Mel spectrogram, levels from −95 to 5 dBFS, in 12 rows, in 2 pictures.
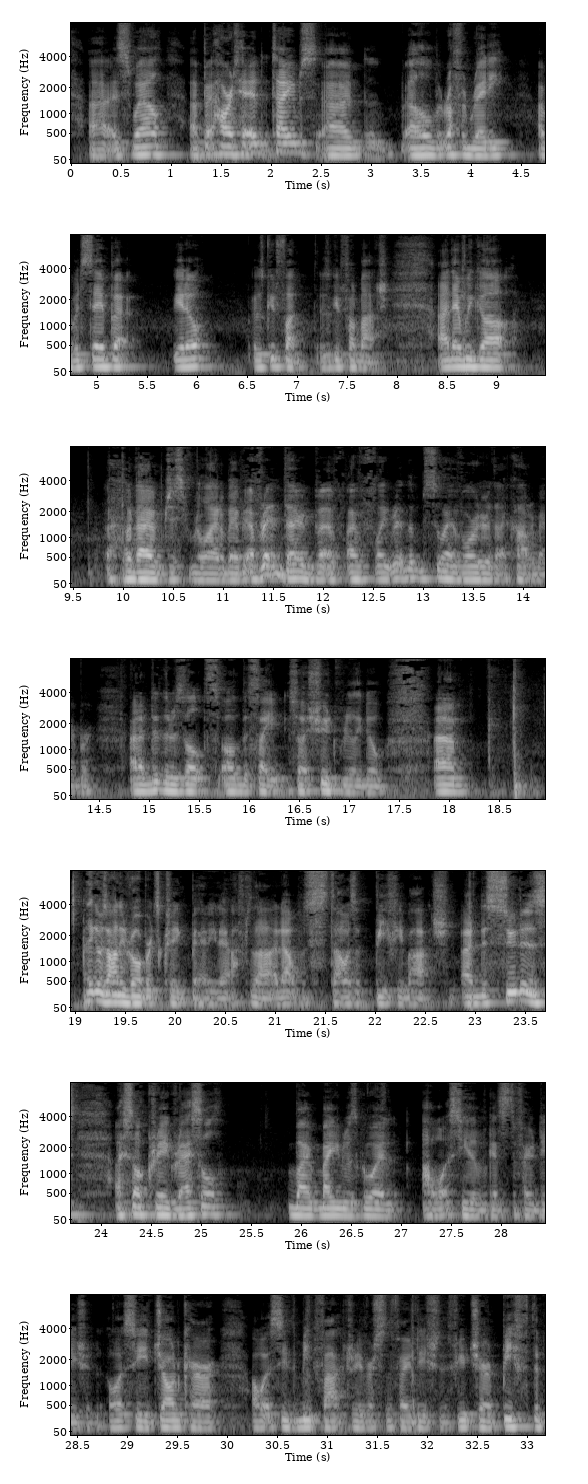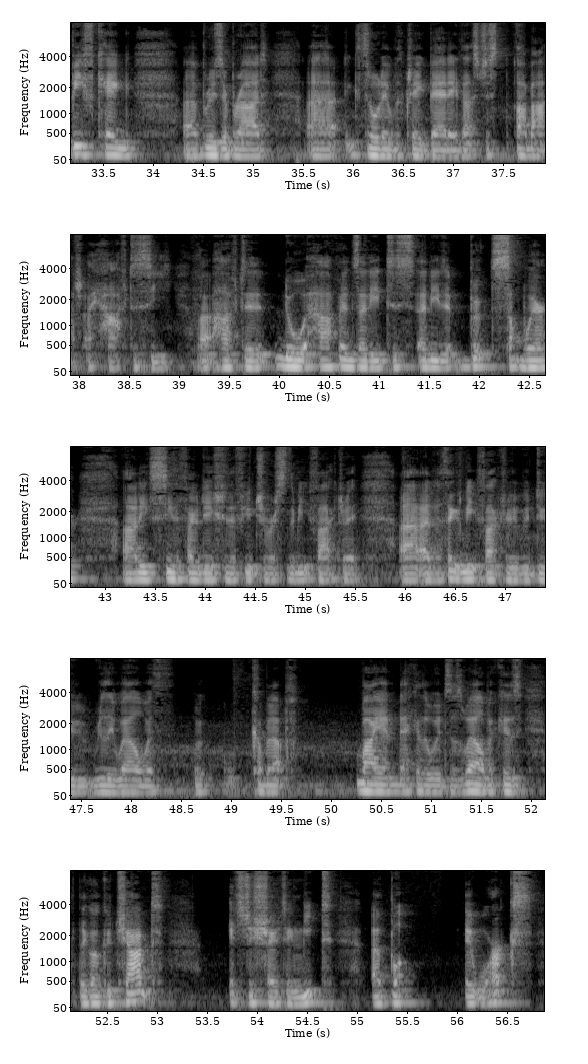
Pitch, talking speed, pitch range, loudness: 110 Hz, 230 wpm, 100-115 Hz, -30 LUFS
